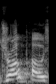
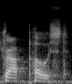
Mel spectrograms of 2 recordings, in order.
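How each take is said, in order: First: A single p sound joins the two parts. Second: The p sound is said twice, ending and starting. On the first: "sounds like the right pronunciation" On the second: "drop post me would be like two P's"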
